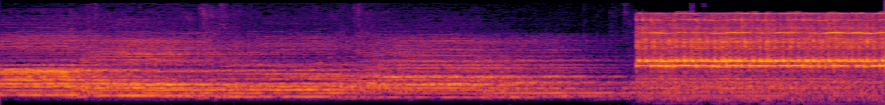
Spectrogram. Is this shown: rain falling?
no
